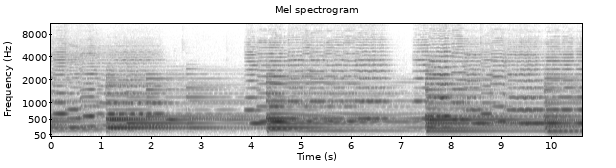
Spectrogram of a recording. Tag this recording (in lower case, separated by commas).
musical instrument, violin, music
